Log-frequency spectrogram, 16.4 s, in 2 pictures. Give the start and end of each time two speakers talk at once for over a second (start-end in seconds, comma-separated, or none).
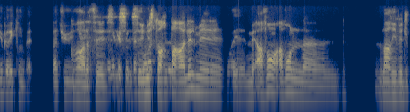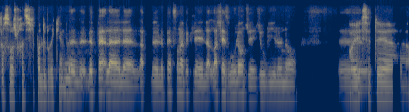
1.4-3.6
